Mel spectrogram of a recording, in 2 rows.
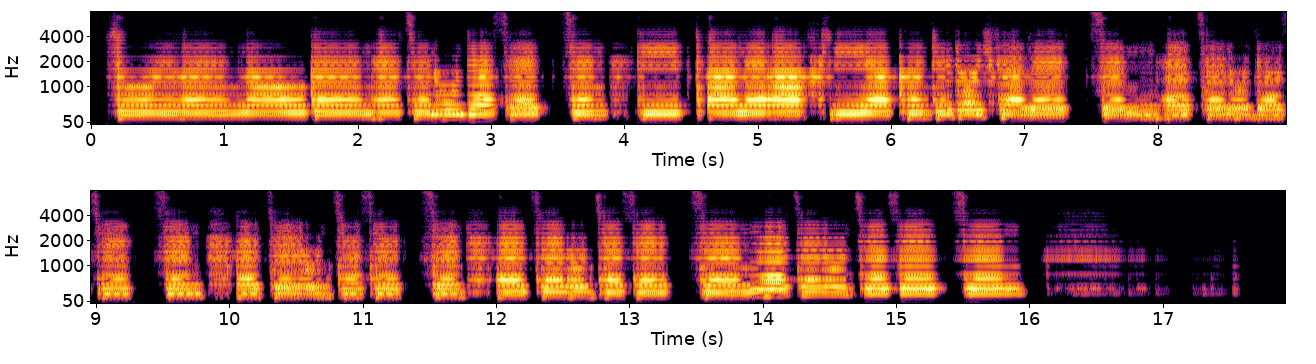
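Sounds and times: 
vocoder voice: 0.0 - 16.6.

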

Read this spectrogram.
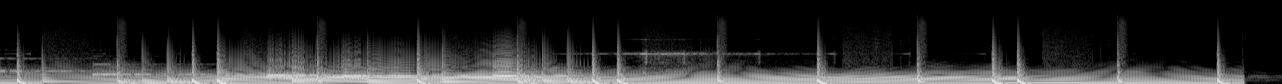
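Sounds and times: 
distorted drums from a Bastl Bestie: 0.2 - 7.5, 8.2 - 9.4, 9.9 - 11.4, 12.2 - 12.5.

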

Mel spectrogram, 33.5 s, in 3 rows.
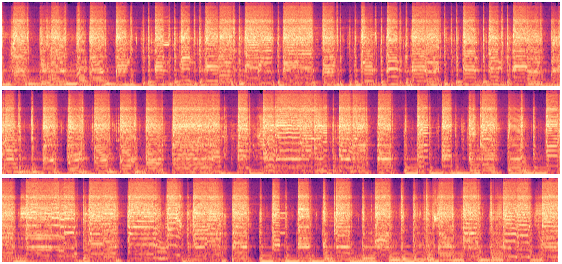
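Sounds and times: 
Gibson Les Paul electric guitar through Marshall 2204 amplifier: 0.0 - 33.4.

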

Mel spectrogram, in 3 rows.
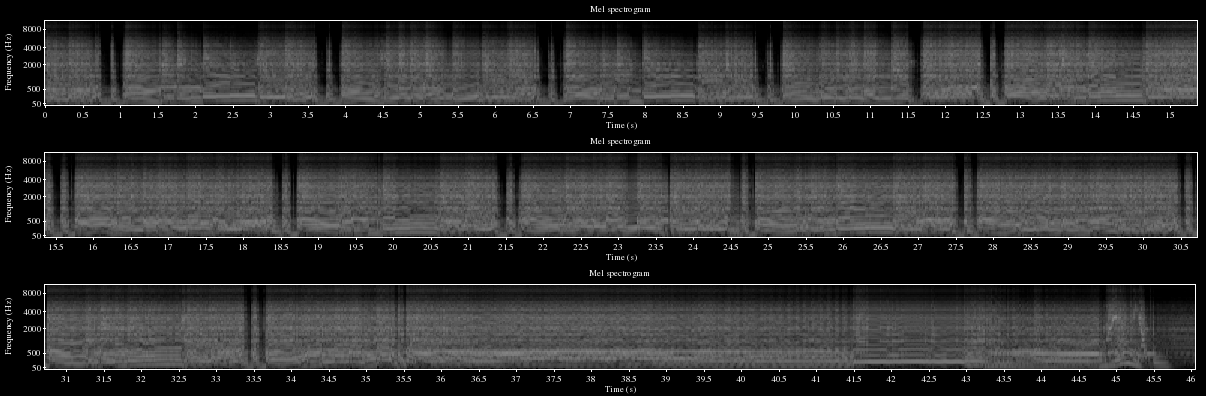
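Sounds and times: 
Fender electric guitar with gain and mid boost: 0.0 - 46.0.

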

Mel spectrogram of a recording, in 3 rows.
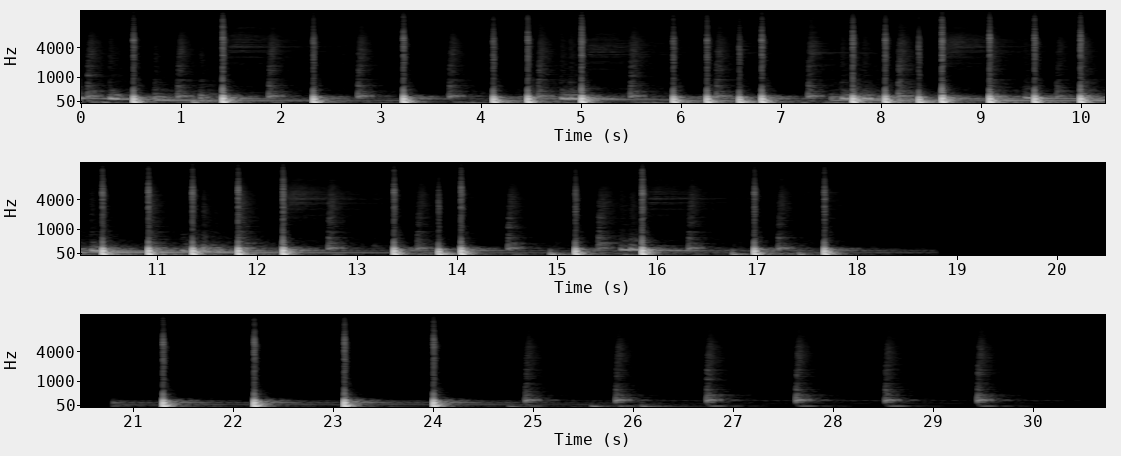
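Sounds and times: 
kick drum: 2.3 - 2.6, 4.1 - 5.2, 5.9 - 7.0, 7.7 - 12.4, 13.4 - 14.2, 15.2 - 16.1, 17.0 - 17.9, 21.3 - 21.6, 22.2 - 22.5, 23.1 - 23.4, 24.0 - 24.3.

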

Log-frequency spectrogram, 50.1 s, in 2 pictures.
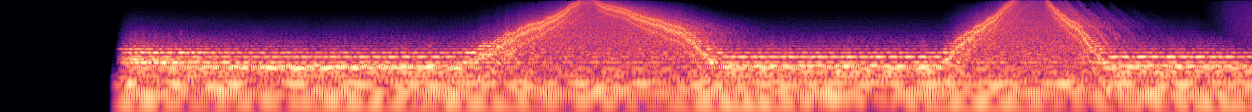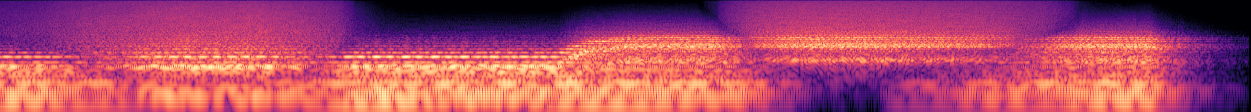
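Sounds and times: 
OB-E synth filter at maximum resonance: 2.3 - 49.3.

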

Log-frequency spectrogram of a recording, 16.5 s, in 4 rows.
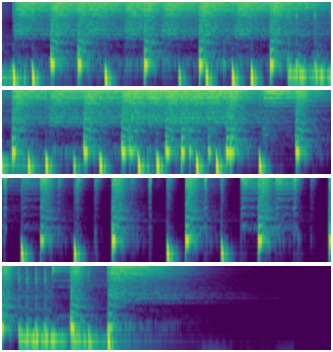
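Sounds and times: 
acoustic drum kit on an electronic drum kit: 0.0 - 15.0.

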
